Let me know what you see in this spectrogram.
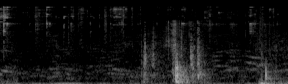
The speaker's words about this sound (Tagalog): Para mabuksan ko na rin ang pinto.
